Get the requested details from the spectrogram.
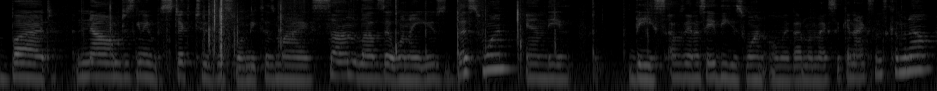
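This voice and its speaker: A woman with a medium-pitched voice narrates a casual cooking tutorial as a home vlogger, talking chattily while she cooks and correcting herself often. She films on a handheld phone camera in her kitchen, and there's a little hiss or hum.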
